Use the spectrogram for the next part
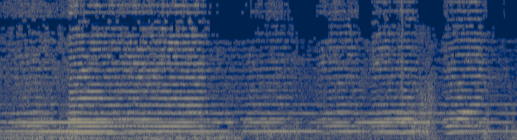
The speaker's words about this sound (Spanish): Así sonaban las sirenas de los buques que han participado en esta maniobra tras lograr alejar al Ever Given de la orilla.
